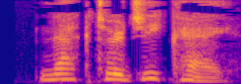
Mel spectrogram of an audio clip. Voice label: "Nectar", English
